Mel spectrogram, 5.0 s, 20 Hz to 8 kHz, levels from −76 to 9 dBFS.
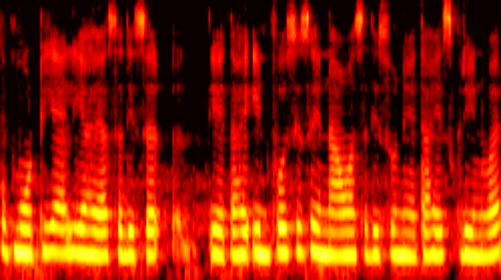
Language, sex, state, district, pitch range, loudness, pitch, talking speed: Marathi, female, Maharashtra, Washim, 205-225 Hz, -12 LUFS, 210 Hz, 205 wpm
